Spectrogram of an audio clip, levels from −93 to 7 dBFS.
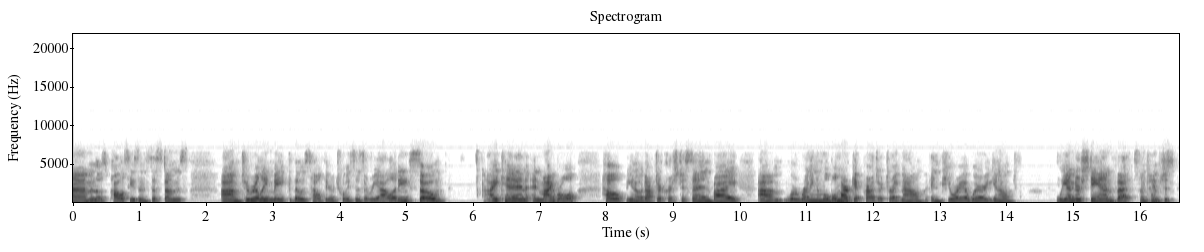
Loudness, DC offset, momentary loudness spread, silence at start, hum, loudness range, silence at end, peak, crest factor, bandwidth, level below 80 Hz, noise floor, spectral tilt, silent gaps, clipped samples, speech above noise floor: -26 LUFS; under 0.1%; 9 LU; 0 s; none; 2 LU; 0.1 s; -8 dBFS; 18 dB; 7 kHz; -72 dBFS; -69 dBFS; -6.5 dB/octave; none; under 0.1%; 43 dB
